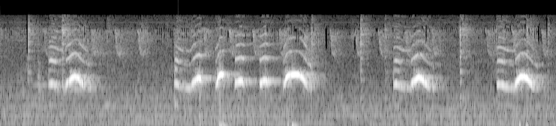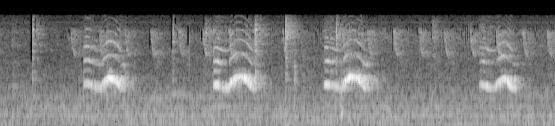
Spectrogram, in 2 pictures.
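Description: A cockatiel whistles in clear, rising and falling phrases, repeated in short bursts.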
